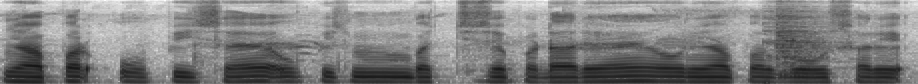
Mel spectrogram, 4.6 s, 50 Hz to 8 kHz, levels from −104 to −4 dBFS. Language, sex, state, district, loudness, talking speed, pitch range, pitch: Hindi, male, Uttar Pradesh, Shamli, -20 LUFS, 195 wpm, 115-120 Hz, 120 Hz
